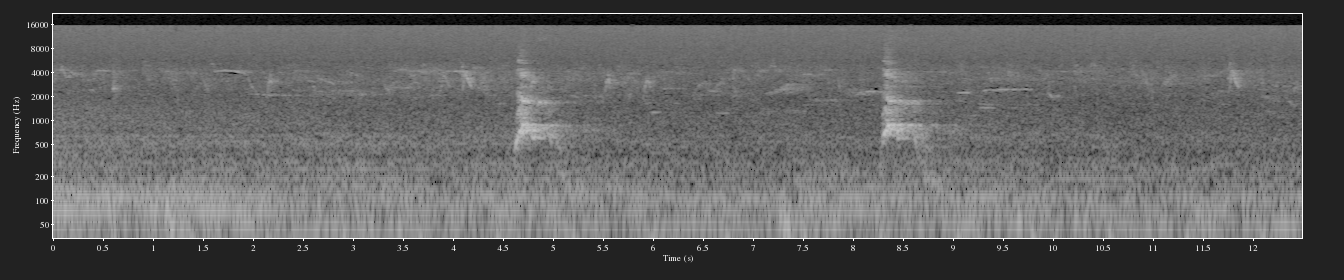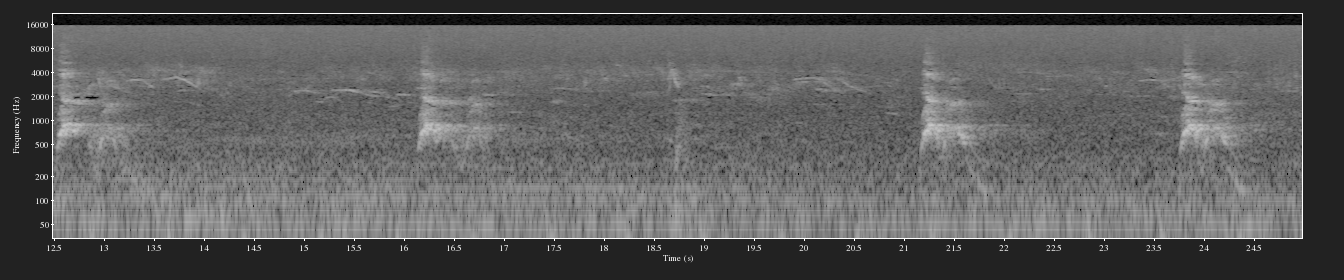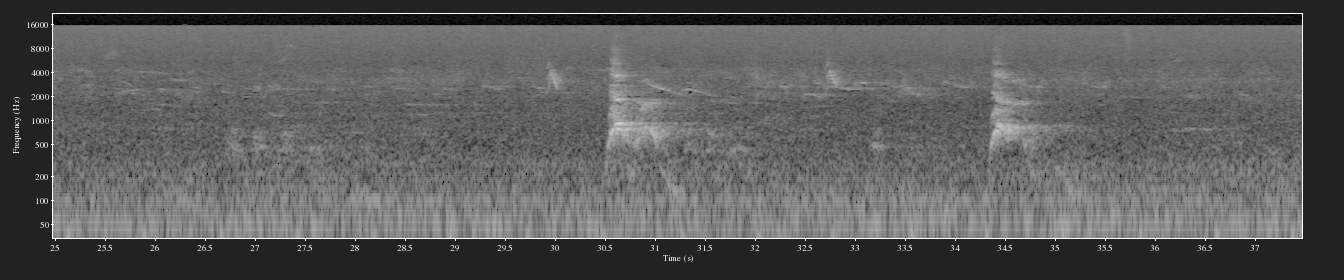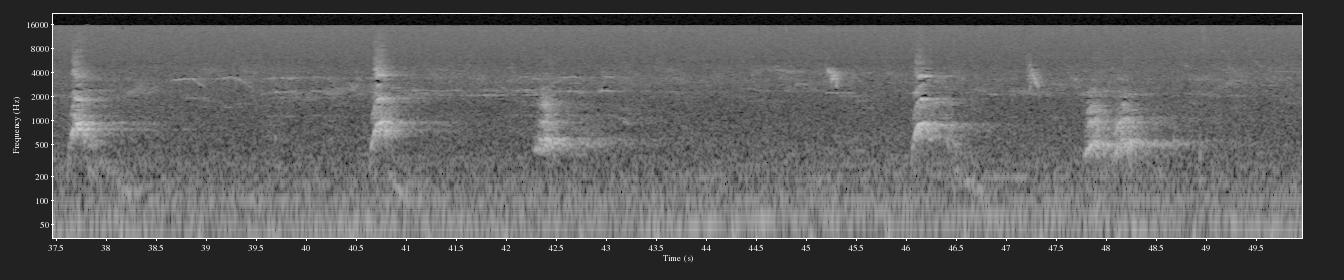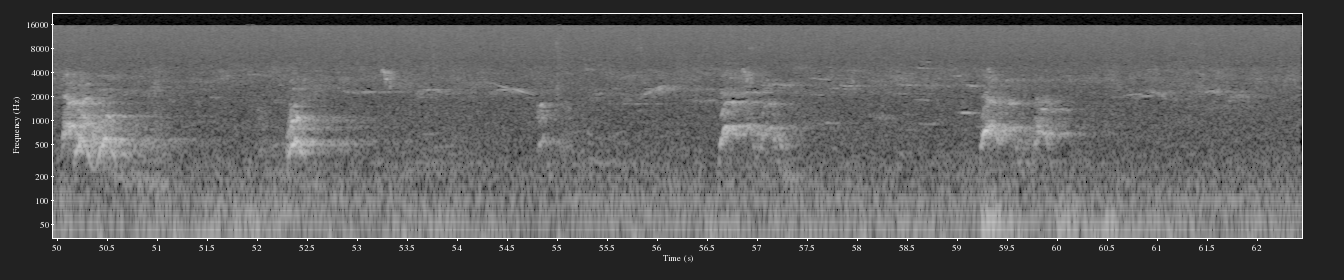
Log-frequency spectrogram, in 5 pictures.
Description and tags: This was recorded in my yard in the suburbs of Hastings, Hawke's Bay, New Zealand.
It was recorded at around 6pm on a Saturday evening in September 2016 with a Zoom H4n.
You can hear my neighbour's dog barking, and birds tweeting. Towards the end of the recording two other neighbourhood dogs join in the barking.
